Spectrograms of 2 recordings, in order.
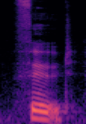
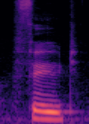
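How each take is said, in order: Both takes have the same delivery.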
